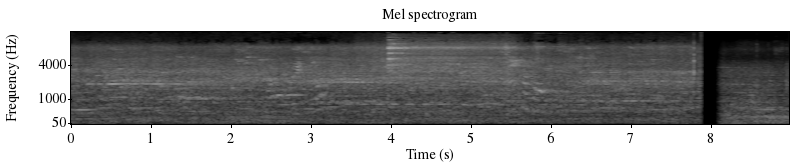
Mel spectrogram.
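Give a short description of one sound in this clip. Arcade machines play jingles and electronic beeps all around.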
